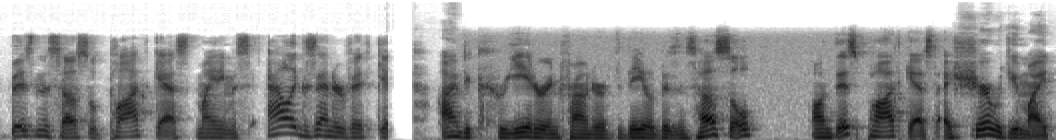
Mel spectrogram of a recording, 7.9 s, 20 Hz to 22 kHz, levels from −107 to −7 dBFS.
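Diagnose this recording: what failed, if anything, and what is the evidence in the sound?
From 0.0 to 3.10 s the audio is band-limited, with a noise floor roughly 50 dB down, and a level a few dB lower, ending in a 200 ms gap. The likely cause is an input switched to a poorer device at the driver stage. A spectrogram shows a flat ceiling and a blank column at the gap.

From 3.31 to 7.32 s, digital radio blending to analogue FM in the reception chain cross-fades over 189 ms. Hiss rises to roughly 30 dB below the signal, and the level drops about 2 dB. The waveform shows a shallow step, and the spectrogram a grey haze.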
